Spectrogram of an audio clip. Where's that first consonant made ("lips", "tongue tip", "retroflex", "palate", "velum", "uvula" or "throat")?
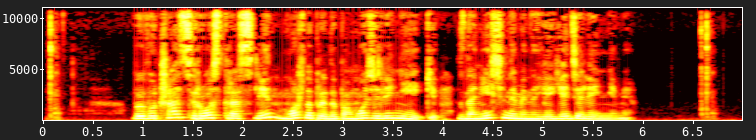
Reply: lips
